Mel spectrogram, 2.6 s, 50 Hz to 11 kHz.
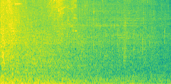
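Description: A Bombarda blasting spell detonates in Hogwarts Legacy on PS5: a single loud, close explosion bursts at the start, then its rumbling tail fades away over a couple of seconds.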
